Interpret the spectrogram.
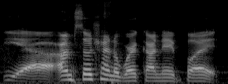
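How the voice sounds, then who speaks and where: A woman's voice: low-pitched, expressive, moderate pace. A woman speaking as a podcast guest in a casual book chat, informal and chatty, laughing readily.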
